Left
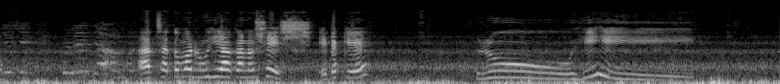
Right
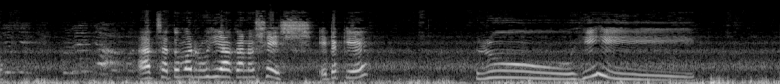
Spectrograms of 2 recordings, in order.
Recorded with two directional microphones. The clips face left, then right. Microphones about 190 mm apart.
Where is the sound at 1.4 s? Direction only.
20° right (ahead or behind).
